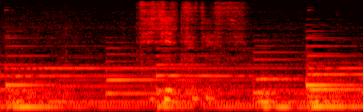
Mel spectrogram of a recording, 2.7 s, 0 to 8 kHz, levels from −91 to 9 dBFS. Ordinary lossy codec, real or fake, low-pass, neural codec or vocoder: none; real; none; none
